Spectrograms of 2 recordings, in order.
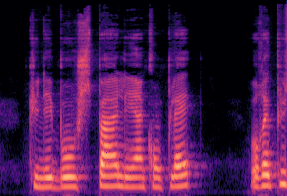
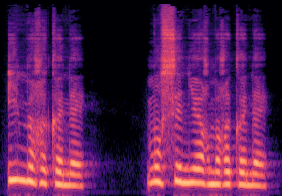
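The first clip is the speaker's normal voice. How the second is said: higher and louder, exultant; wild exaltation; 4 semitones higher, 5 dB louder than usual. A narrator's reading. Nurse rejoicing that her lord recognises her, exultant. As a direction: burst out in joy. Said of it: "avec une exaltation folle".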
